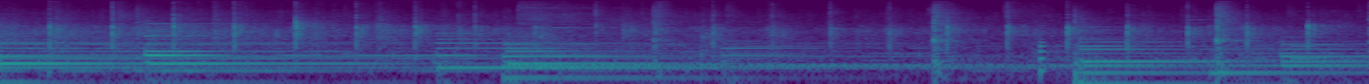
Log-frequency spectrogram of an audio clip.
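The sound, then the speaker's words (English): A crowd claps along for people making their way to the front, in a loose, steady patter over sustained keyboard or organ chords, the applause moderately loud and continuous throughout with no voices standing out. “Clap for them, please, everyone.”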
